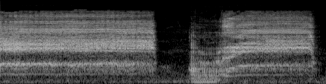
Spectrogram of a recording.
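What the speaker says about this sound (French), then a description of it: "Les porcs crient toujours beaucoup quand on les touche" Pigs on a farm squealing loudly in two long, shrill bursts separated by a short pause, close and piercing with no talk over them.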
